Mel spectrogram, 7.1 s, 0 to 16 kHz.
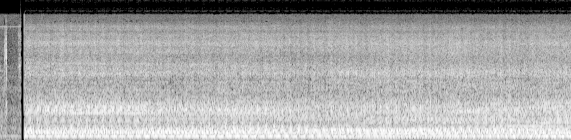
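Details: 1987 Toyota Supra MKIII with rebuilt 350 Chevy Vortec V8 and 700R4, after resetting distributor cap, timing and valve lash, exhaust loose on manifolds: steady, even idle with deep low rumble, no misses or knocks; normal idle.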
